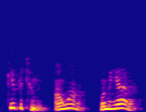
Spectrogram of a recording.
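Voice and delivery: high, eager demanding impression; imitating Marty eager. Director wanting the script, high eager impression.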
